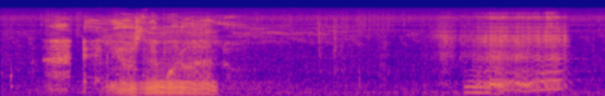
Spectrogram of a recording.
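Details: Adult man sleeping while camping at a beach: two loud, buzzy, rattling breaths with a noisy pause between; snoring.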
